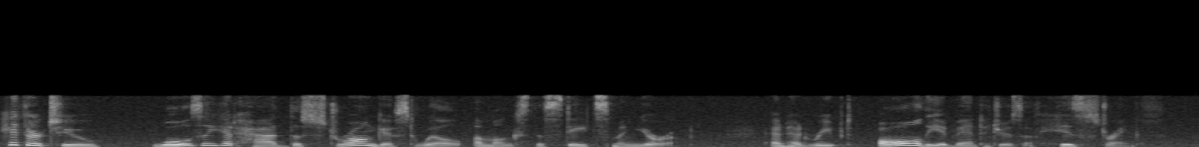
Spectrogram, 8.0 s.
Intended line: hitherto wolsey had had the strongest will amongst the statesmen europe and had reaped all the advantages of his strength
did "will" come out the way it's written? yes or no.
yes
